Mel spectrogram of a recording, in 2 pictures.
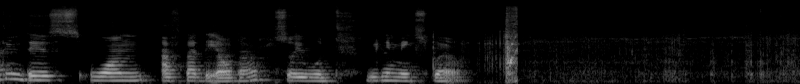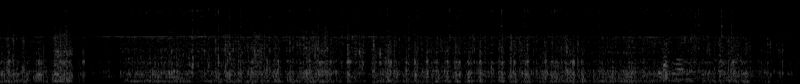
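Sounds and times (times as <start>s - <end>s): electric hand mixer running: 5.0s - 16.0s.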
